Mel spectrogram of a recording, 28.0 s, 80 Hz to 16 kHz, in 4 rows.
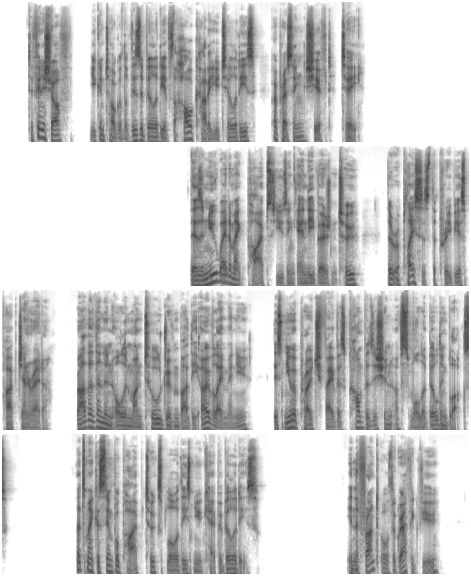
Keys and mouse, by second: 0.1-0.7 drag, 0.7 middle click, 3.1 shift+t, 3.9 middle click, 4.7-5.3 drag, 5.3 middle click, 27.0 f.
